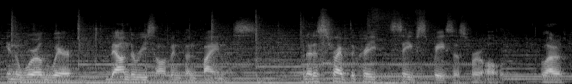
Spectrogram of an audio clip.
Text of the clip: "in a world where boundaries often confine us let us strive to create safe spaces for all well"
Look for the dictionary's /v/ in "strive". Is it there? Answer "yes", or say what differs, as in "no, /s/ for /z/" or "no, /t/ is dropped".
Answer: no, /p/ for /v/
